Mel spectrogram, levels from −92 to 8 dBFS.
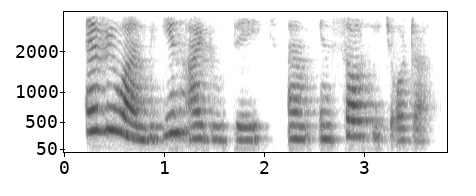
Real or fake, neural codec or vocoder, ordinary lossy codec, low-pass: fake; codec, 16 kHz, 0.4 kbps, LongCat-Audio-Codec; none; 3.6 kHz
